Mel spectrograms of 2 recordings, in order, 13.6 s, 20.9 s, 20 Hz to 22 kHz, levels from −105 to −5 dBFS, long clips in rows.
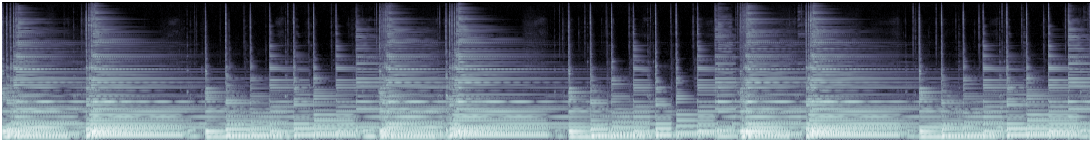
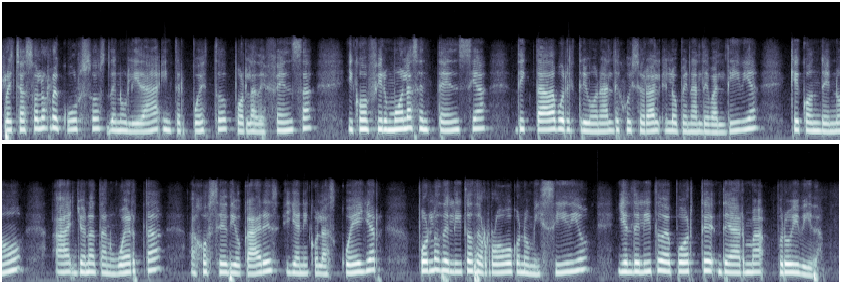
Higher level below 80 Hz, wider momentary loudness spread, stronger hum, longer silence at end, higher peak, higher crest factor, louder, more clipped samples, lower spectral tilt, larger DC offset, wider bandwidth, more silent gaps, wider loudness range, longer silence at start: second, -50 dBFS vs -42 dBFS; about the same, 7 LU vs 8 LU; neither; second, 0 s vs 0.25 s; about the same, -2 dBFS vs 0 dBFS; about the same, 16 dB vs 16 dB; second, -20 LUFS vs -17 LUFS; neither; about the same, -7.5 dB/octave vs -7 dB/octave; neither; first, 17.5 kHz vs 8.2 kHz; neither; about the same, 2 LU vs 3 LU; about the same, 0 s vs 0 s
